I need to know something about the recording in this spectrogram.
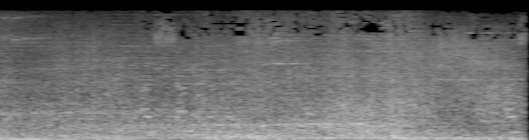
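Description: A tower crumbles with a heavy blast.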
